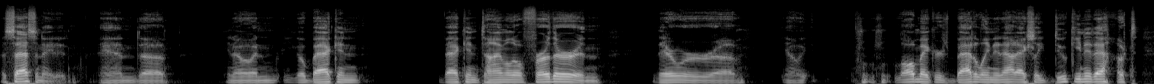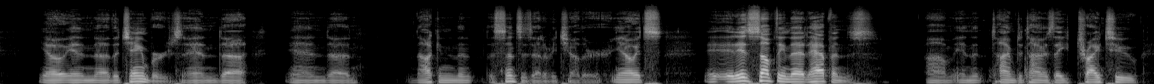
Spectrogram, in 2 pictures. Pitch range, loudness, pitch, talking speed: 90-110 Hz, -25 LUFS, 100 Hz, 170 wpm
